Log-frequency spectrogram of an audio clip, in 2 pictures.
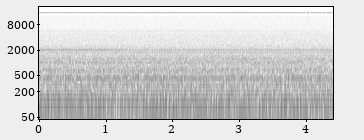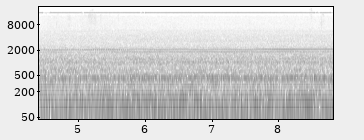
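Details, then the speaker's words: Xbox 360, fans speeding up continually after power-on: loud steady rush with high whistle; CPU-controlled variable fan speed reflects chips heating very quickly, air warming; not bearing noise. Fan overspeed from overheating. "yeah it's heating up very quickly which is indicated by the fan speed which is variable and CPU control"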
